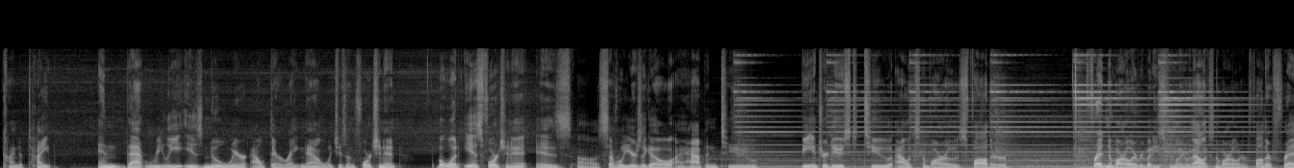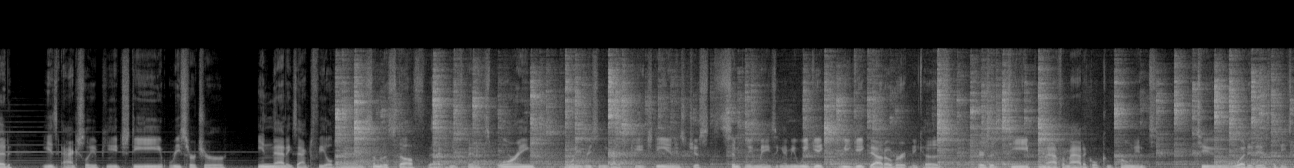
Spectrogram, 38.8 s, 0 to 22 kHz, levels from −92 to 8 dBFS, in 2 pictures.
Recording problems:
household noises; loud; throughout; 3 dB below the speech

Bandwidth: 15.5 kHz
